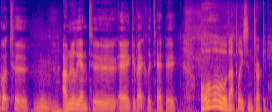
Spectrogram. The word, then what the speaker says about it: Göbekli Tepe: I'm really into Göbekli Tepe. Oh, that place in Turkey. Yeah, I like The so. one that everyone keeps mispronouncing is Göbekli Tepe.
